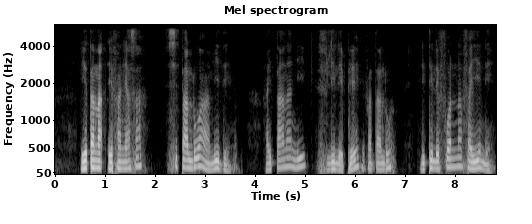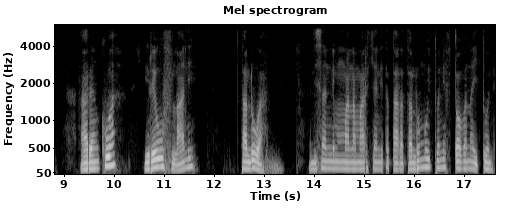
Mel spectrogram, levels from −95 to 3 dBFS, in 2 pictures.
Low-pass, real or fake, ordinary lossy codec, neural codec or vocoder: 5.4 kHz; real; AAC, 32 kbps; none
